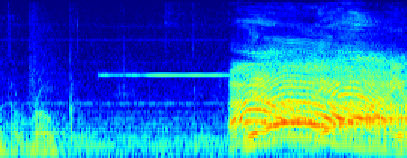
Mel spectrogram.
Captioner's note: light beeps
